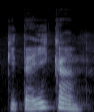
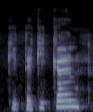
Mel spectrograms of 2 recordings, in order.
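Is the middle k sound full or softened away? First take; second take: softened; full. First: The middle k sound is softened away. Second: The middle k sound is fully pronounced. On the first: "vuelve el verbo más suave. Este habla es, es natural" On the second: "En vez de decir"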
